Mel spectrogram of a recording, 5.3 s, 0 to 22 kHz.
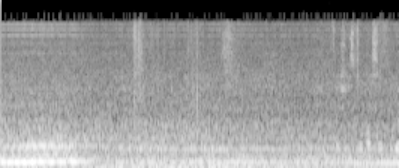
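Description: Engine of a Ford Mustang Shelby GT500 rumbling and building under acceleration, a steady low drone that stays loud throughout, with a brief louder surge at the start and faint talk over it.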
